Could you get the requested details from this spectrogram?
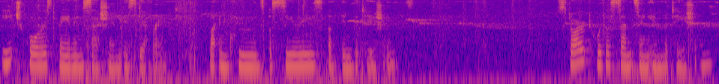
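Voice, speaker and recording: A woman host narrating a scripted guided meditation in a calm, gentle, soothing and unhurried manner. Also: mid-range voice, a little hiss or hum, low-quality recording. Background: background music.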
